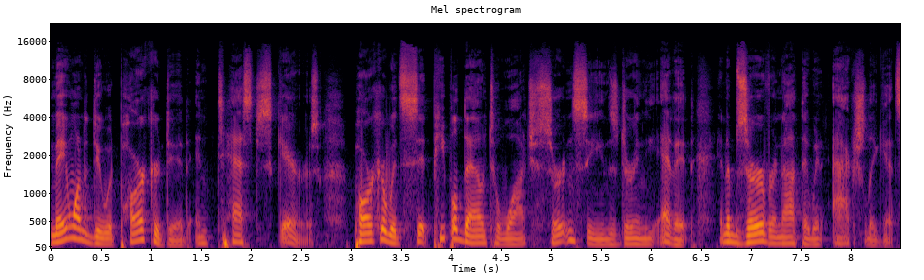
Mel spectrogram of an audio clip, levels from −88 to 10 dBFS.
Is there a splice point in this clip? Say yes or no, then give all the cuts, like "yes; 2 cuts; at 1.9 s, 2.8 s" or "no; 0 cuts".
yes; 2 cuts; at 2.0 s, 7.2 s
